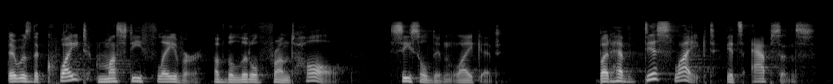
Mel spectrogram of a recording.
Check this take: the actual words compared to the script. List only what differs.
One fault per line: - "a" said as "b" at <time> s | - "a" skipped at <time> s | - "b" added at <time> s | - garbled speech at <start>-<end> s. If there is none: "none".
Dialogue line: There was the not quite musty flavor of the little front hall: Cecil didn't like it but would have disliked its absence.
- "not" skipped at 0.4 s
- "would" skipped at 6.1 s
